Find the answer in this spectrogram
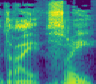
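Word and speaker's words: three: Die 3 kann man im Flugfunk als Tri sprechen, also ohne TH. Normalerweise spricht man die Ziffer 3 3 aus. Aber da das TH, also TH, für viele ein Problem ist und Tri deutlicher zu erkennen ist, ist es im Flugfunk so zu benutzen.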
